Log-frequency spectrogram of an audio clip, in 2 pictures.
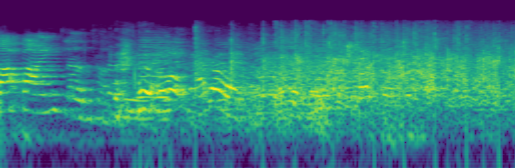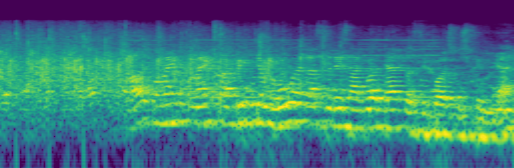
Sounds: accordion

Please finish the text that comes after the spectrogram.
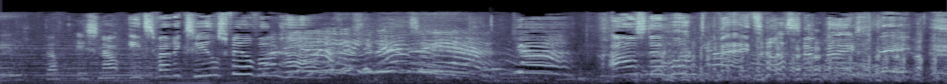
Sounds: speech
music

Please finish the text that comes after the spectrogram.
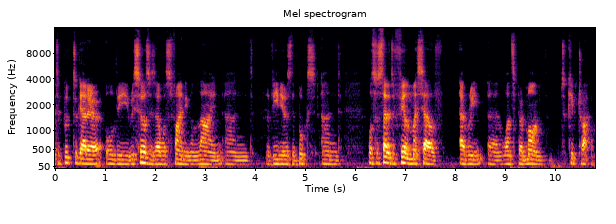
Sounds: speech

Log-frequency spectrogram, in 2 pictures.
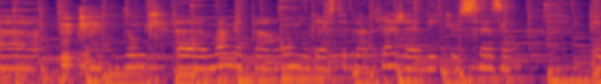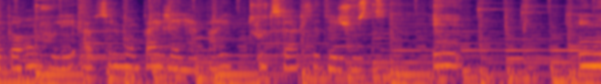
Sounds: music
speech

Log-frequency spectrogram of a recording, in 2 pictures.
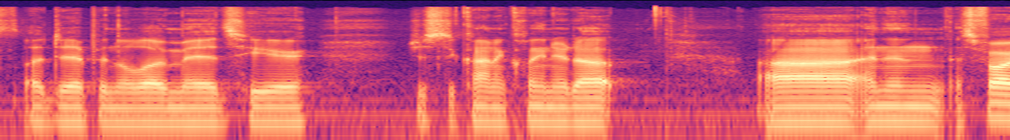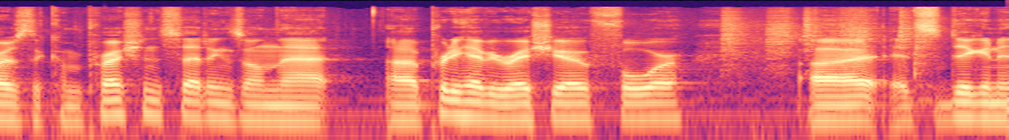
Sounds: speech

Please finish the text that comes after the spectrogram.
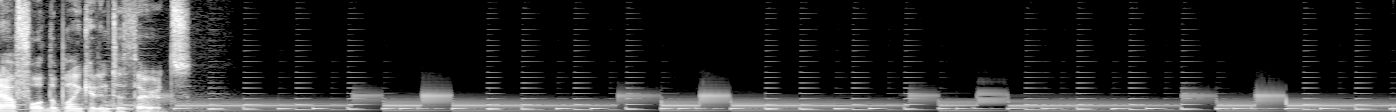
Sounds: speech
music

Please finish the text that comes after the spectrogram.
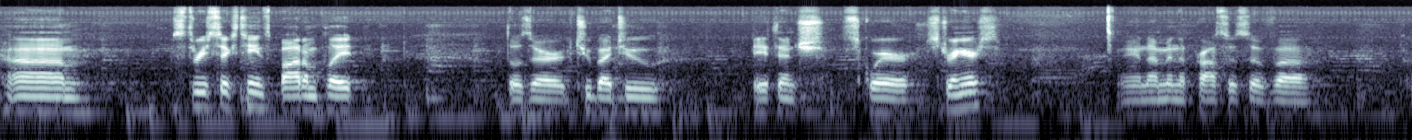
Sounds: music
speech

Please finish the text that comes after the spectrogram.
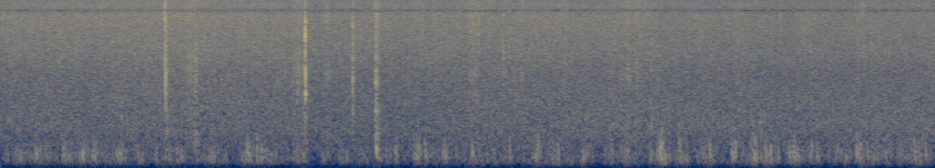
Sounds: outside, rural or natural

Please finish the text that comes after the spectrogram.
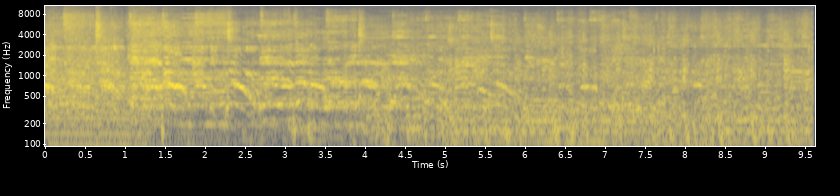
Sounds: music

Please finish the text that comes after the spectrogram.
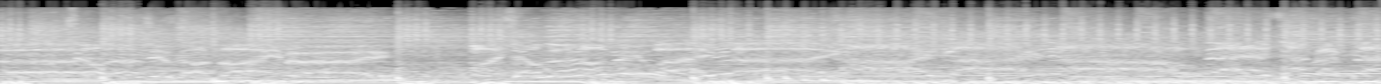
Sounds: music

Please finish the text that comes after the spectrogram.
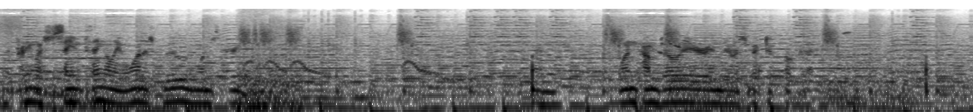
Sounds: speech
music

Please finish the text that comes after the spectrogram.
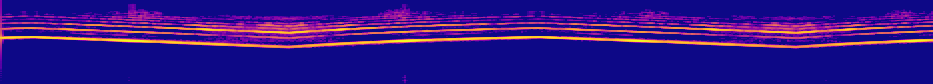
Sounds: police car (siren)

